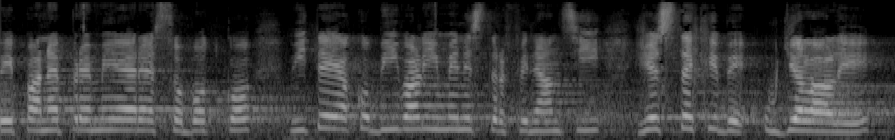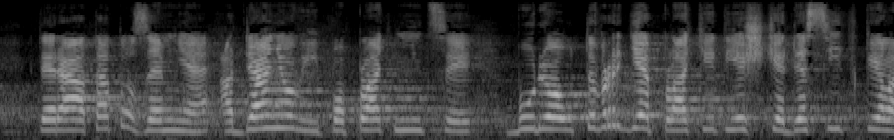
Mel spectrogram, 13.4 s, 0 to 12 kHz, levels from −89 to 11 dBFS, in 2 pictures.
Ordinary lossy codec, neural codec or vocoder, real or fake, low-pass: MP3, 48 kbps; none; real; 10.8 kHz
